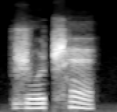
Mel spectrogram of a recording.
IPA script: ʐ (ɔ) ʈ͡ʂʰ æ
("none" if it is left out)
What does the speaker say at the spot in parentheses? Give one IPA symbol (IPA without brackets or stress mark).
o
